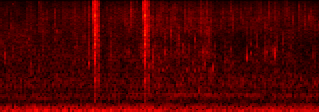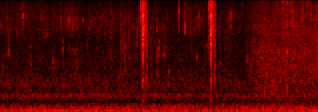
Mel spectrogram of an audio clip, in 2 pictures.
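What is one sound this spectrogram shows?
Short sharp clicks sound as menu entries are selected.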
